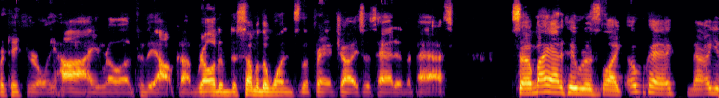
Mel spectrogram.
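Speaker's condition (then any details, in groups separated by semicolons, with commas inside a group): No condition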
